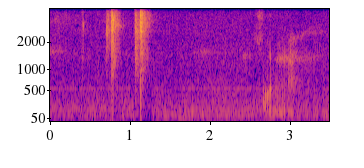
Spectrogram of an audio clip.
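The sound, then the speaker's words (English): Cards being shuffled: two quick, crisp papery snaps about a third of a second apart, then a softer rustle of handling, with faint low murmuring underneath. “Let me go ahead and shuffle the cards really quick here, and let's see what the cards have to say, okay?”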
